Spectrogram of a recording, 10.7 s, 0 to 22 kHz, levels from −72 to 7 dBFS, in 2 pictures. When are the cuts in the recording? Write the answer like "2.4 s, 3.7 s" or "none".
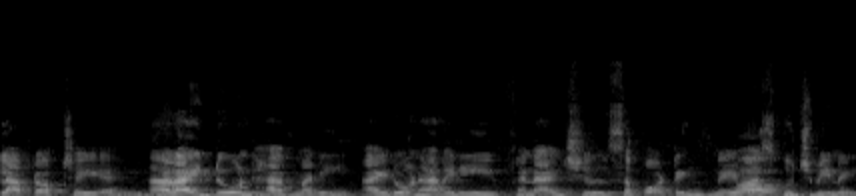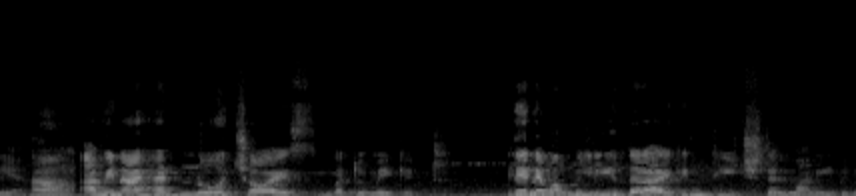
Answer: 5.8 s, 8.5 s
